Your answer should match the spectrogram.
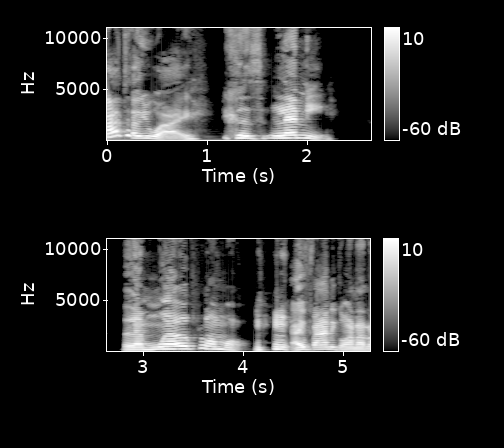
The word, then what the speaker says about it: Lemuel: Because Lemuel Plummer.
